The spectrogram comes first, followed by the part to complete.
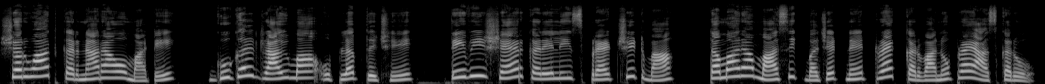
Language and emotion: Gujarati, neutral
